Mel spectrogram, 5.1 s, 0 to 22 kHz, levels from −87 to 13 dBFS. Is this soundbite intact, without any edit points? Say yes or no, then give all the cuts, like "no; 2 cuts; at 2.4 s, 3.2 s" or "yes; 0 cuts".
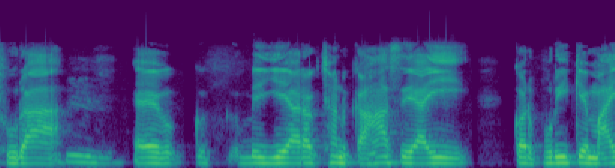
yes; 0 cuts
